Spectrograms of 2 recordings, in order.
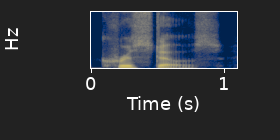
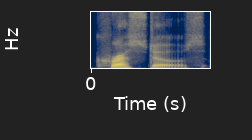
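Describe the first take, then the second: First: Christos said KRIST-ose, with an I. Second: Christos said KREST-ose, with an E; Chrestos with E. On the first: Host contrasting the two Greek titles: KRIST-ose. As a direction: Christos as Khristos, short I. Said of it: "not an I". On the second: Host contrasting the two Greek titles: KREST-ose. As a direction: Christos as Khrestos, open E. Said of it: "with an E". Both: Shown as a demonstration.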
